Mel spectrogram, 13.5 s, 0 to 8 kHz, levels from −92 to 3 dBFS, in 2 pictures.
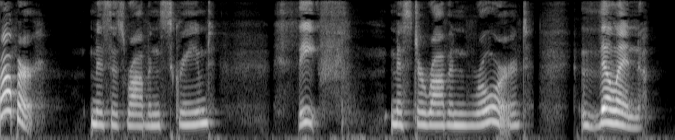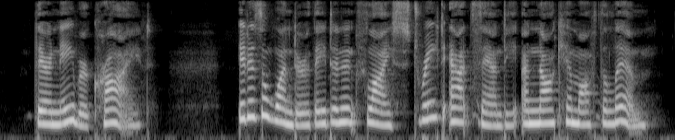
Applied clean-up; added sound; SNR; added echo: none; none; none; none.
